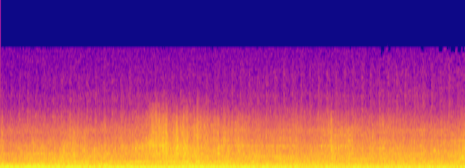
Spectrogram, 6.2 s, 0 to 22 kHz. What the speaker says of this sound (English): We got intermodal I-044 going through Lakeland.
